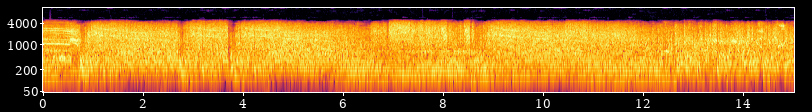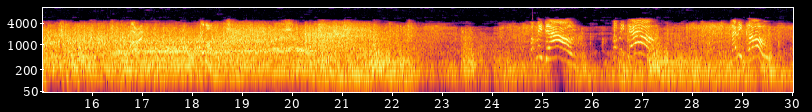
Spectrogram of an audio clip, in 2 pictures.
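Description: Film soundtrack of a monster attack: a dense, continuous din of explosions and crashing debris that eases off after about 22 seconds, followed by a few shrill, rising-and-falling cries.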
